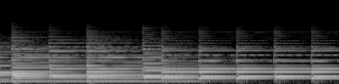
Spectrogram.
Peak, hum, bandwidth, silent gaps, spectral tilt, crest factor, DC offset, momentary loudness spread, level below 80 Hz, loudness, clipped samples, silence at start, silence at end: -8 dBFS; none; 6.8 kHz; none; -8 dB/octave; 14 dB; under 0.1%; 2 LU; -58 dBFS; -23 LUFS; under 0.1%; 0 s; 0 s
